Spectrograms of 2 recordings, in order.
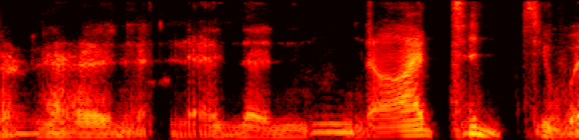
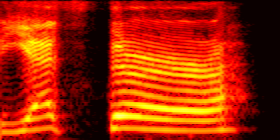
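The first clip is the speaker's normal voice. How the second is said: very loud, very high, shrill yell; 11 dB louder than usual. Answering the teacher in character after being scolded: yelling in character. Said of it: "And now yelling in my classroom?".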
